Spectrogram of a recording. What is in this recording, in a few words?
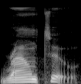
round two robot; Voice; numbers and letters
